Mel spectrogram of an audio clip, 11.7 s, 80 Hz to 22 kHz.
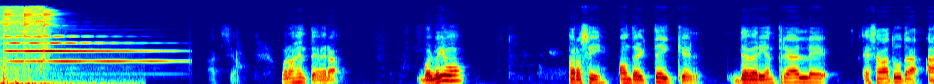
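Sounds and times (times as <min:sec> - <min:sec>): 
wrestling ring bell clanging: 0:00.0 - 0:02.4
speech: 0:02.9 - 0:04.3, 0:05.2 - 0:05.9, 0:07.1 - 0:11.6.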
